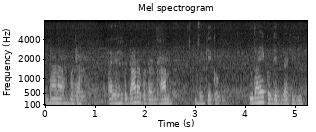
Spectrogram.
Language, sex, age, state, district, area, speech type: Nepali, male, 18-30, West Bengal, Darjeeling, rural, spontaneous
